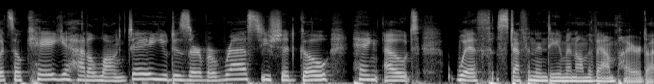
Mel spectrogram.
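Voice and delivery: ordinary talk, nothing marked

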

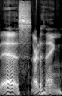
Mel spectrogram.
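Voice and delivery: creaky, crackling vocal fry in the throat. Describing a voice habit some people find annoying; vocal fry. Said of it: "we call it vocal fry going on".

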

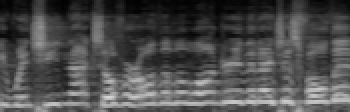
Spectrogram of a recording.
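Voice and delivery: passive-aggressive, high, rising, swooping voice. Answering whether the situation makes you feel happy: high voice. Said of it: "I can tell by your high voice".

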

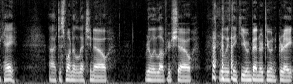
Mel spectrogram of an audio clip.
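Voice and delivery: discreet, quiet sotto voce murmur. Retelling how a fan quietly approached at a bar: imitating a quiet undertone. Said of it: "in a real sotto voce kind of way".

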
